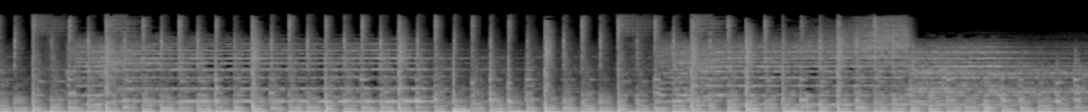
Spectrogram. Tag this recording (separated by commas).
Music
